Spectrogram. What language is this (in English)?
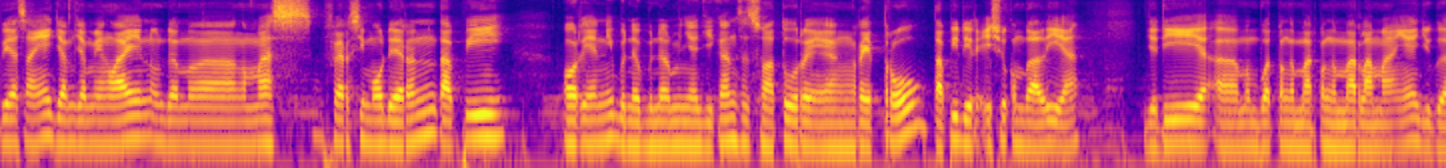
Indonesian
